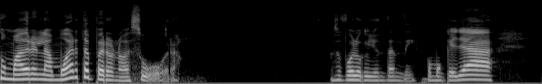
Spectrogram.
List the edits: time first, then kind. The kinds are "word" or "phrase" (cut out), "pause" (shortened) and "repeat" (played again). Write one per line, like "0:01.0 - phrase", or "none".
none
